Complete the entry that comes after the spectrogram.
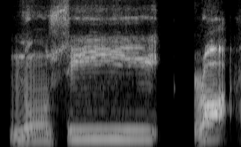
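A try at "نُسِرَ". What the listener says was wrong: টান দেবেন না, হারাকাতের পড়া, হারাকাতের পড়া টান হয় কি? পেশ নু হারাকাত, সিনজের সি হারাকাত, র জবর র হারাকাত, তাহলে তেমন ভাবে পড়েন। দেখেন এটাও হারাকাত।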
